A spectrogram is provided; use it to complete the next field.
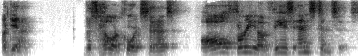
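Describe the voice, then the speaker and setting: With an American accent, a man speaks at a very slow pace and a high pitch. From US South, Shreveport, Louisiana. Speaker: lawyer and constitution teacher. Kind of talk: lecture. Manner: emphatic.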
